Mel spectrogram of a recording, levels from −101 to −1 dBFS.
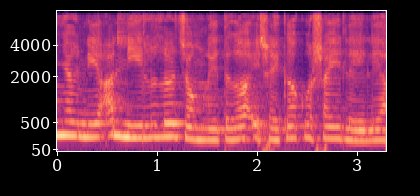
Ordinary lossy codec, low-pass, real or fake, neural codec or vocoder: none; 7.2 kHz; real; none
